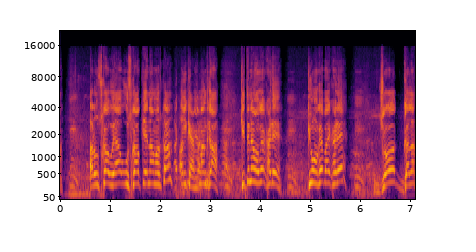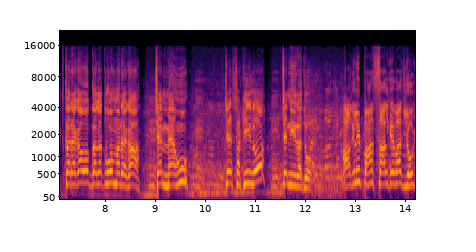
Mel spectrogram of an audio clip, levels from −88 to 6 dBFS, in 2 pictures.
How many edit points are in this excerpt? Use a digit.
1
